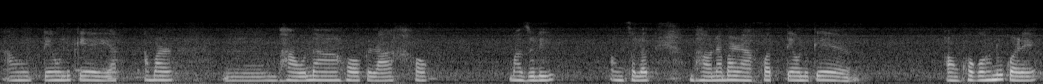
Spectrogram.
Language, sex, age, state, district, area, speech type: Assamese, female, 30-45, Assam, Majuli, urban, spontaneous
